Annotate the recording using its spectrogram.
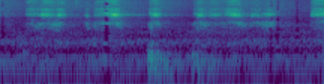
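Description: Whiteboard marker squeaking on the board in quick, short, high-pitched strokes, several a second, as figures are written.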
